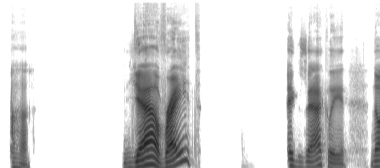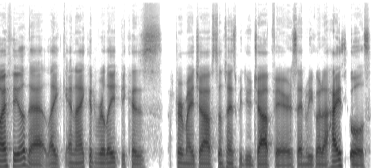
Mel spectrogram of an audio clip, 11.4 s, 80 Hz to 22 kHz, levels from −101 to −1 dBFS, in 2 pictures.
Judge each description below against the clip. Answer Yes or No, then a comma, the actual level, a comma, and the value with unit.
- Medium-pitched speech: No, low, 105 Hz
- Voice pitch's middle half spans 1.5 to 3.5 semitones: No, average, 5.0 semitones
